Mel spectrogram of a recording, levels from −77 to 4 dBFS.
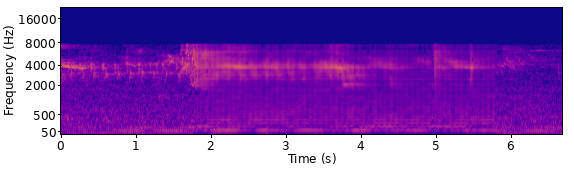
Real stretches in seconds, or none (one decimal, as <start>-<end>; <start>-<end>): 0.0-1.8; 5.8-6.7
